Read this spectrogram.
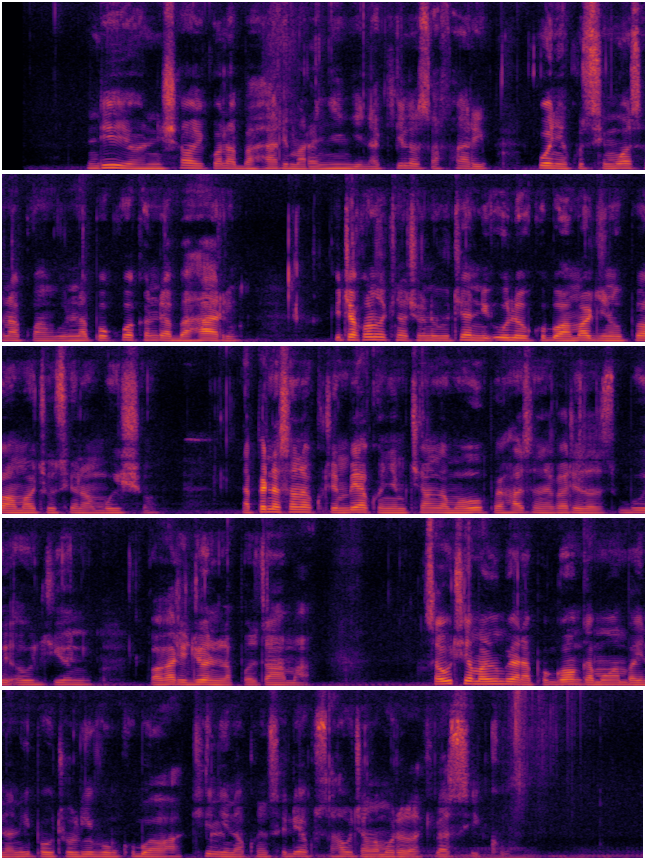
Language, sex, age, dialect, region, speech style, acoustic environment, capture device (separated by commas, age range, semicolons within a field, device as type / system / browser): Swahili, male, 18-24, Kenya - Nairobi Sheng-influenced, Kenya, focused, silence, mobile / Linux / Chrome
